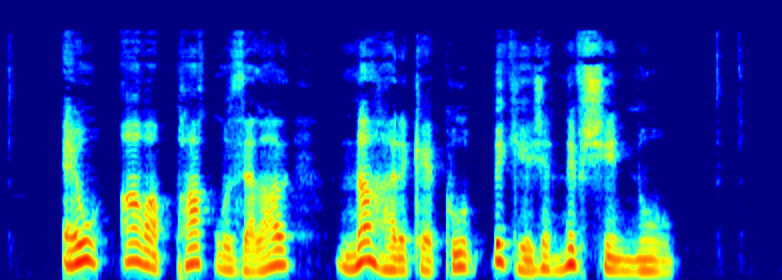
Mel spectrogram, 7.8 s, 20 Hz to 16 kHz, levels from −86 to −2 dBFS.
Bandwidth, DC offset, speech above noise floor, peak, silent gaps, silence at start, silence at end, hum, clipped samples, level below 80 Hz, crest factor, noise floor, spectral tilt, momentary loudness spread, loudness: 11.5 kHz; under 0.1%; 57 dB; -4 dBFS; none; 0.65 s; 1.1 s; none; under 0.1%; -54 dBFS; 18 dB; -77 dBFS; -6 dB/octave; 9 LU; -22 LUFS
